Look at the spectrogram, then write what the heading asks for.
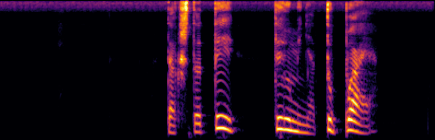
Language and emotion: Russian, angry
